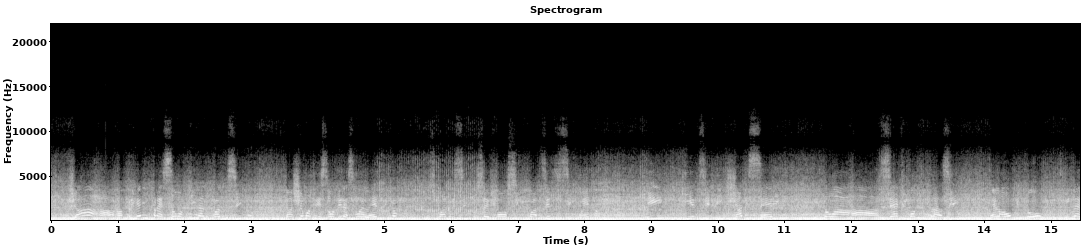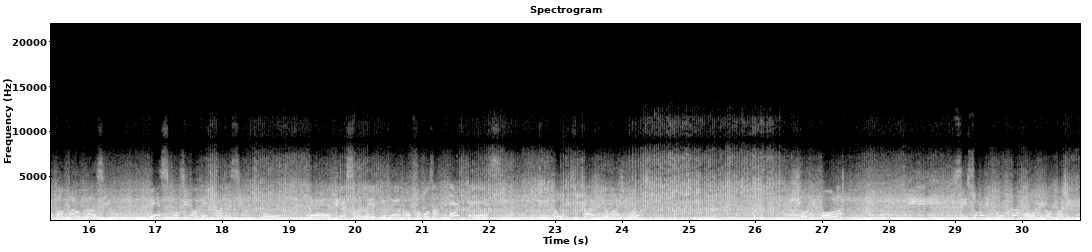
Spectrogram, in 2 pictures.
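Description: CFMoto CForce 520 ATV's single-cylinder engine running steadily as the quad is ridden along a dirt trail, heard from the rider's seat.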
